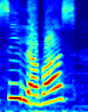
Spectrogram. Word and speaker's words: sílaba: Aquí la sílaba tónica es la sí. Dicho sea de paso, es una sílaba que tiene tilde, es decir, un acento ortográfico que se marca.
